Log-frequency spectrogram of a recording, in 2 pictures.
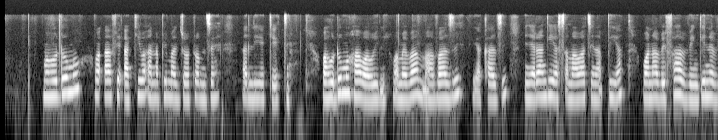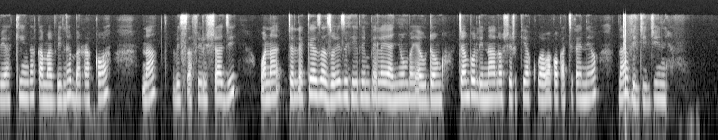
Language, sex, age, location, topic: Swahili, female, 25-35, Nairobi, health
